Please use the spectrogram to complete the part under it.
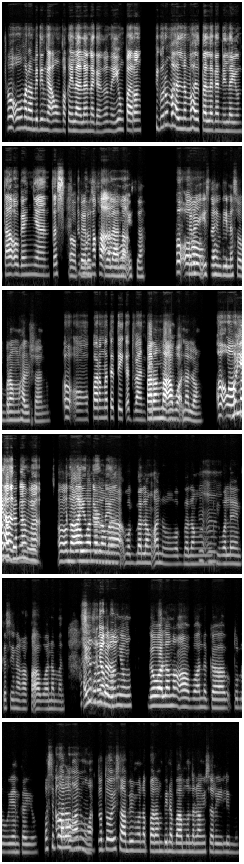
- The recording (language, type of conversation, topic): Filipino, unstructured, Ano ang palagay mo tungkol sa pagbibigay ng pangalawang pagkakataon?
- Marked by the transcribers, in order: laughing while speaking: "yan"; laugh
